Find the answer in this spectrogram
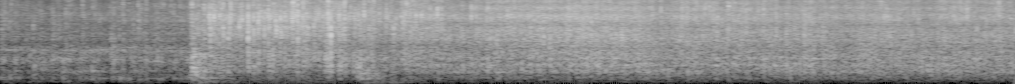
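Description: Okra frying in hot oil in a frying pan: a loud sizzle starts suddenly about a second in and keeps going, with a couple of metal clinks from the pan and lid just as it starts.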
